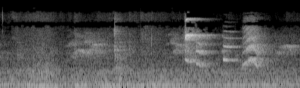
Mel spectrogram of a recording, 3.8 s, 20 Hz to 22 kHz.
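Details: A resident pair of white-bellied caiques welcome a newly arrived young bird just over two months old, kept indoors in Tokachi, Hokkaido, on 18 June 2023. After a quiet start, sharp, high, clipped calls break out in quick succession near the end.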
